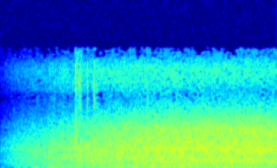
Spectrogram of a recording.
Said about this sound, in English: Look at what happened to San Rafael Waterfall, which was once the tallest in Ecuador.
